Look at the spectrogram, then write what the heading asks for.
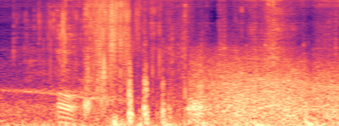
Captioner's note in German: Detonation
